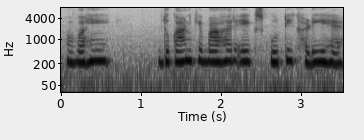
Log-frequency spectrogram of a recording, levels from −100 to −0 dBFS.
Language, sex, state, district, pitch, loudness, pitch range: Hindi, female, Jharkhand, Garhwa, 230 Hz, -12 LUFS, 220-240 Hz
